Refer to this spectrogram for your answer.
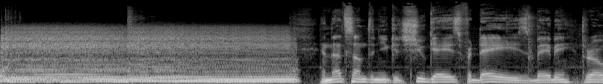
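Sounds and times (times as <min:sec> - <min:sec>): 
electric guitar chord through a Xenia overdrive pedal: 0:00.0 - 0:03.0
speech: 0:03.3 - 0:06.0.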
